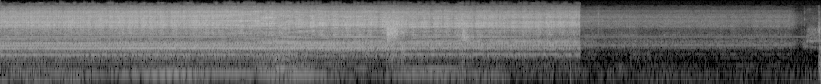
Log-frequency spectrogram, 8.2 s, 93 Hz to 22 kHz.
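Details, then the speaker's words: 2022 Kenworth W990 log truck, Cummins X-15 at about 19,000 miles, key cycle 6 after fuel filter change: steady electric whir with faint hum cutting off cleanly near six seconds; primer pump filling filter normally. "All right, here's key cycle number 6. I'm gonna let that pump. You can see our fuel in the filter here."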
